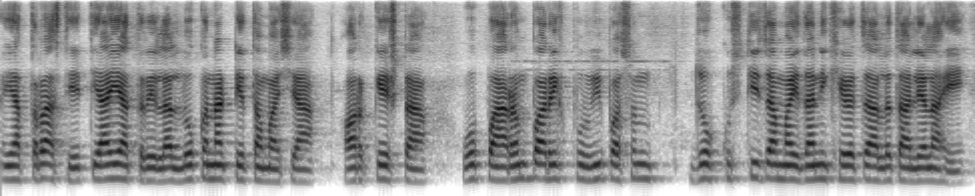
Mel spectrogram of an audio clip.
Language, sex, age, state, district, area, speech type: Marathi, male, 30-45, Maharashtra, Sangli, urban, spontaneous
